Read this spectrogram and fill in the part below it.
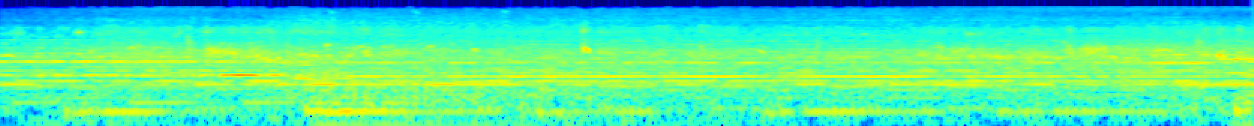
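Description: Great shearwaters call over their breeding colony at dusk, a constant layered chorus of honking, wailing cries from many birds, some near and some distant, with no pause.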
